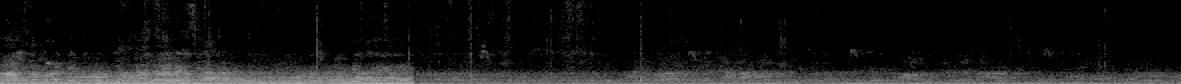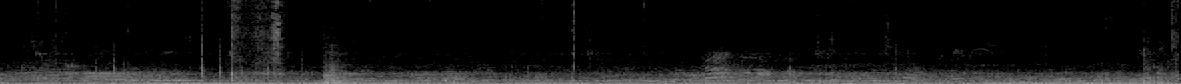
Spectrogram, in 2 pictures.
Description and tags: Ambient sounds made for my Sound Design class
